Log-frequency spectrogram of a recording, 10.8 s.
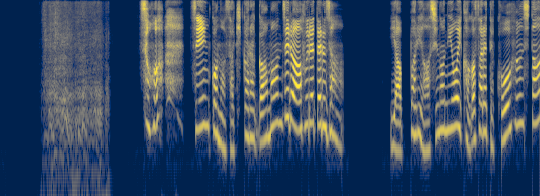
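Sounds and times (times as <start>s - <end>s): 
zipper pulled down on trousers: 0.8s - 2.3s
speech: 2.9s - 7.0s, 7.8s - 10.8s.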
